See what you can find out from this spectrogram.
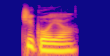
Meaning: vertebra
- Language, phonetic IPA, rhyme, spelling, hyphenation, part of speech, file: Hungarian, [ˈt͡ʃiɡojɒ], -jɒ, csigolya, csi‧go‧lya, noun, Hu-csigolya.ogg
